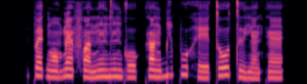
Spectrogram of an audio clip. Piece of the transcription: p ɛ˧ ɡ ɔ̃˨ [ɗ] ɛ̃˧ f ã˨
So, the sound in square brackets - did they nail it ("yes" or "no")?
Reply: no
